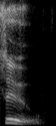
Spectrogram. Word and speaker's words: Tsu: It's pronounced Sue, but it's spelled TSU.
